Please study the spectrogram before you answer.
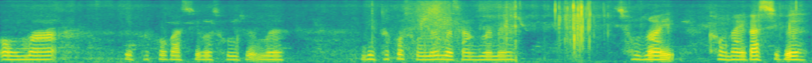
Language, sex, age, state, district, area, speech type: Bodo, female, 60+, Assam, Chirang, rural, spontaneous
